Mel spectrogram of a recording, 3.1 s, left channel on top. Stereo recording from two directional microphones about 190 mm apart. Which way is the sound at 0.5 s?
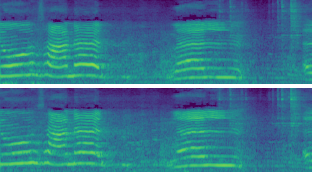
10° left (ahead or behind).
